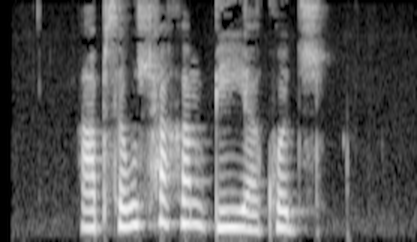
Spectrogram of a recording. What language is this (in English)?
Kabardian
